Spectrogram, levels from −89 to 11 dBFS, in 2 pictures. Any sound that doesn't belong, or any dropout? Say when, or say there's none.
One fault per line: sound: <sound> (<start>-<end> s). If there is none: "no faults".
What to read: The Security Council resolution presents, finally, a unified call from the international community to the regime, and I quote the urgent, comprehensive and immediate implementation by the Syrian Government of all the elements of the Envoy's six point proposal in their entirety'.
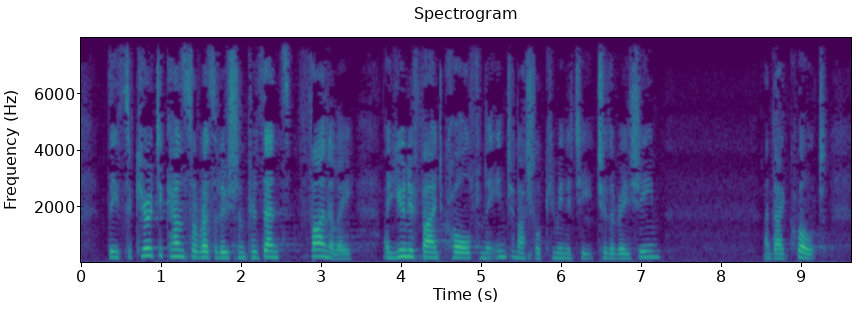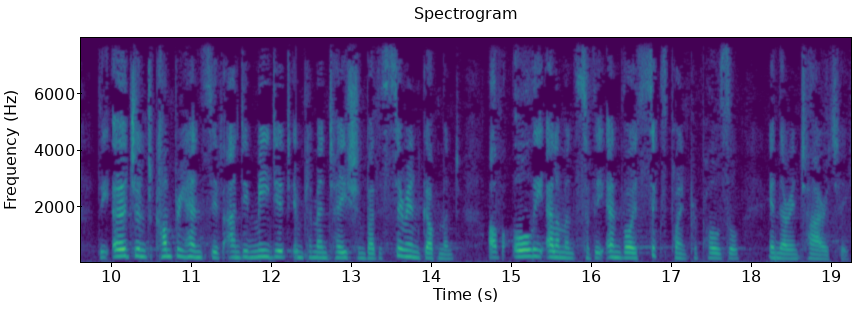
no faults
